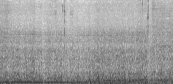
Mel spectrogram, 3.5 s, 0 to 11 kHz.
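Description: Yamaha MT-09 SP motorcycle engine while riding, a loud steady drone with wind rush close to the microphone and no talking.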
